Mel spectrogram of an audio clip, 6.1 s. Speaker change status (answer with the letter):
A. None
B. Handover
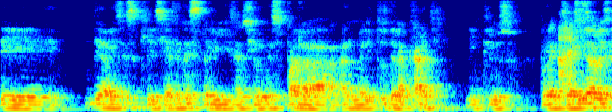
A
